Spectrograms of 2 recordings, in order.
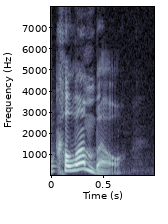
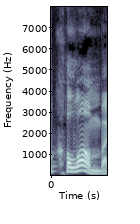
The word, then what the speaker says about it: Coulombe: is a Trader Joe, Joe Colombo uh, who uh, Joe Coulombe, I believe is how you pronounce his name, who started the company.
